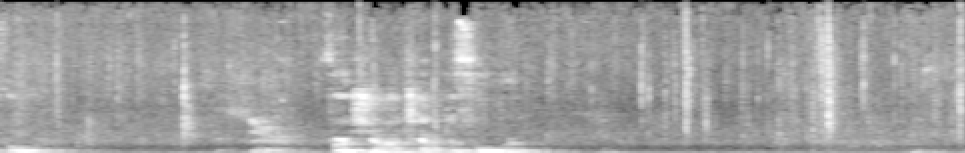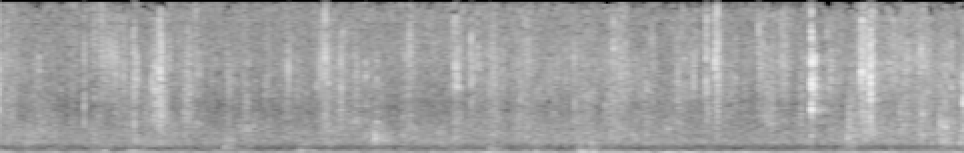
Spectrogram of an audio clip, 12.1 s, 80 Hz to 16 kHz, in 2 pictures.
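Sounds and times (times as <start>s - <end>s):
low room hum: 0.0s - 12.0s
book pages turning: 3.8s - 12.0s.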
